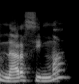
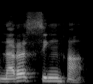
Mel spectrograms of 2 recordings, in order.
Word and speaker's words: Narasimha: We say the M from the nose. All right. It sounds like like Narasimha. You see the M, there's a dot on top. So you can pronounce Narasimha or you also can pronounce Narasingha. So it doesn't matter, right?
